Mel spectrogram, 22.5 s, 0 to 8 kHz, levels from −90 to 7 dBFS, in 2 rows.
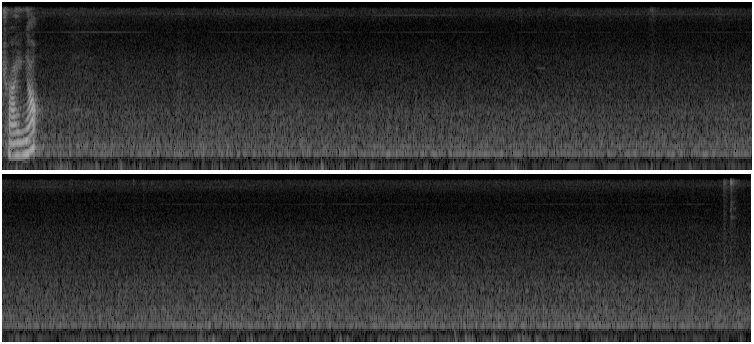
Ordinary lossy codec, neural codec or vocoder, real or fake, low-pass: none; none; real; 7.2 kHz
